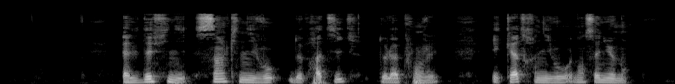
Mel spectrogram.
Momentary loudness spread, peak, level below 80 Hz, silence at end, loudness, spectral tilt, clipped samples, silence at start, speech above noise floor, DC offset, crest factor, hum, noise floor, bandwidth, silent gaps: 15 LU; -4 dBFS; -44 dBFS; 0.5 s; -24 LUFS; -4 dB/octave; under 0.1%; 1.25 s; 44 dB; under 0.1%; 22 dB; none; -68 dBFS; 11.5 kHz; none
